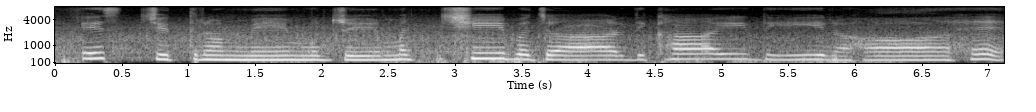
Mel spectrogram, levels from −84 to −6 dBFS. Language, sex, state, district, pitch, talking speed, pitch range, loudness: Hindi, female, Madhya Pradesh, Dhar, 230 Hz, 85 wpm, 220-255 Hz, -13 LUFS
